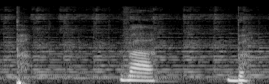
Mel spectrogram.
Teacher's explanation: P là một phụ âm vô thanh, còn B là phụ âm hữu thanh. Hai phụ âm này đều có đặc điểm giống nhau về cách đặt vị trí của các bộ phận phát âm.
